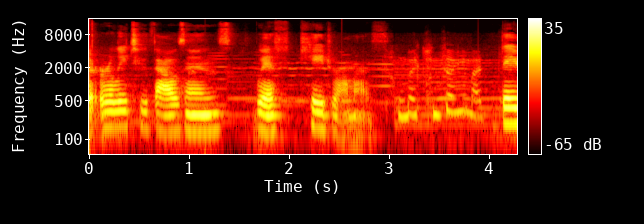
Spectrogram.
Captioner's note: soundbite of archived recording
